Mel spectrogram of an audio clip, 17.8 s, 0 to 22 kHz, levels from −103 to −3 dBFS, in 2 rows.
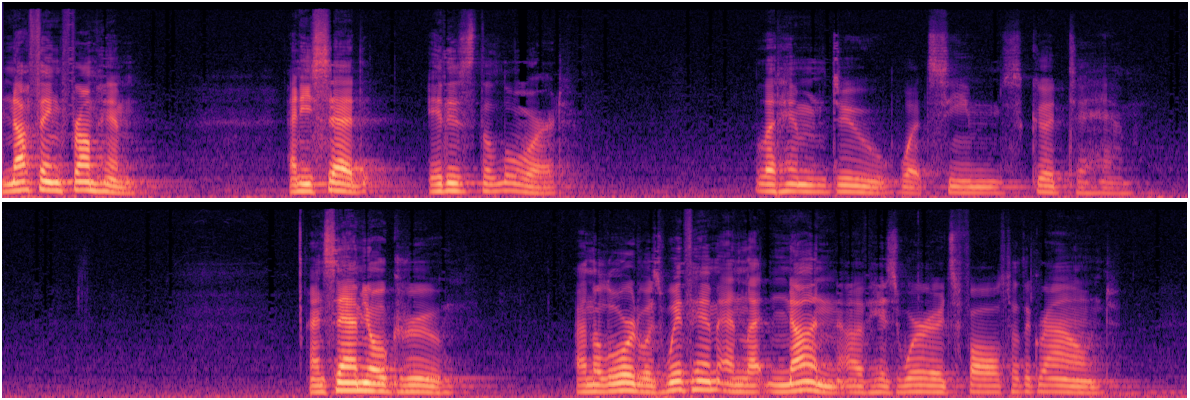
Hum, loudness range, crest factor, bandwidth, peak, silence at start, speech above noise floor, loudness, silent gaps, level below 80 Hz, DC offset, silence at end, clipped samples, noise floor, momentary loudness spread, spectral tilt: none; 13 LU; 20 dB; 14.5 kHz; -4 dBFS; 0 s; 31 dB; -22 LUFS; none; -52 dBFS; under 0.1%; 0.45 s; under 0.1%; -52 dBFS; 17 LU; -7 dB/octave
